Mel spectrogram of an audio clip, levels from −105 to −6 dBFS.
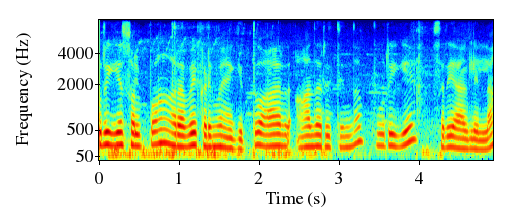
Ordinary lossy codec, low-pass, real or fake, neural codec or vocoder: none; none; real; none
